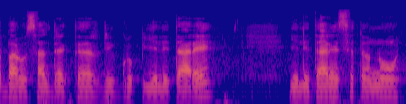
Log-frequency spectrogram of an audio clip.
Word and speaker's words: Yeli Tare: été latinisé Yeli Tare, donc pour mieux le prononcer et le faire approprier aux Sénégalais et aux consommateurs. Il s'appelle Yeli Tare.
